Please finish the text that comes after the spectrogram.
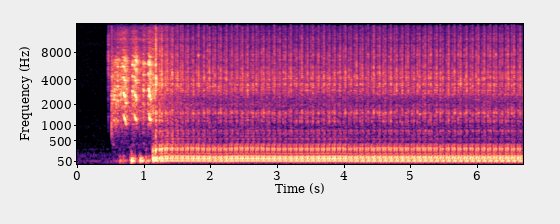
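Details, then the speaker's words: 2015 Yamaha FZ-07 just fitted with an M4 exhaust with the dB killer in and the O2 sensor reinstalled: brief cranking, then a loud, deep, even thumping idle. There are no exhaust leaks, so it runs healthy. "I'm going to try to get a decent exhaust clip, but I'm pretty sure this thing is almost as loud as my dad's Ultra Classic."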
